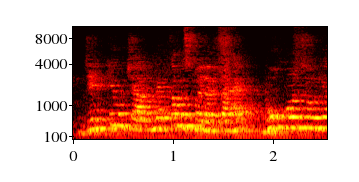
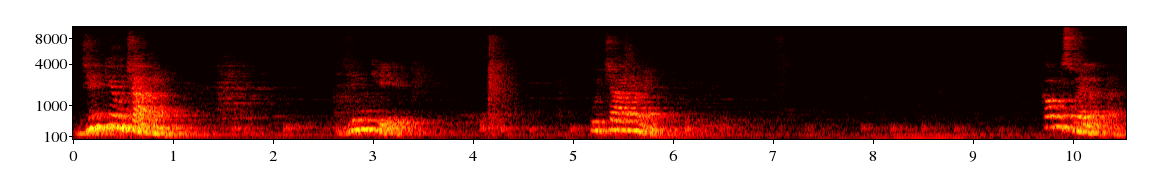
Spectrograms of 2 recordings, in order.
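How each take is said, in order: First: Said in the usual way. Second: Broken into slow chunks with long pauses, fading softer; slow dictation. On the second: Shown as a demonstration. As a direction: dictate it slowly while writing. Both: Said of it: "यहां पर मैं लिख देता हूं".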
